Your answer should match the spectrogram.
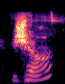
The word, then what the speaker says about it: Jean-Baptiste: Tu peux m'aider à prononcer ton nom? Jean, c'est correct? C'est exact, c'est bon.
